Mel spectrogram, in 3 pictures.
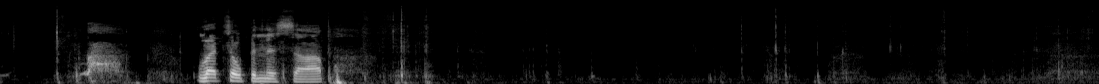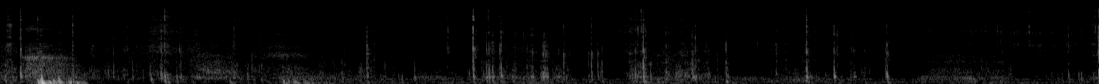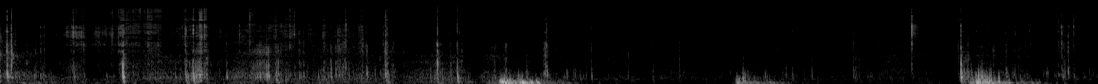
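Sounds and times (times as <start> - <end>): packaging crinkling and tearing: 0.0 - 32.9.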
